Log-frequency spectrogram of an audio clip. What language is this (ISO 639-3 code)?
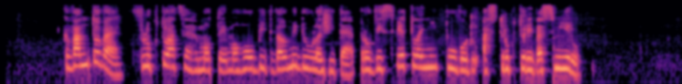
ces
